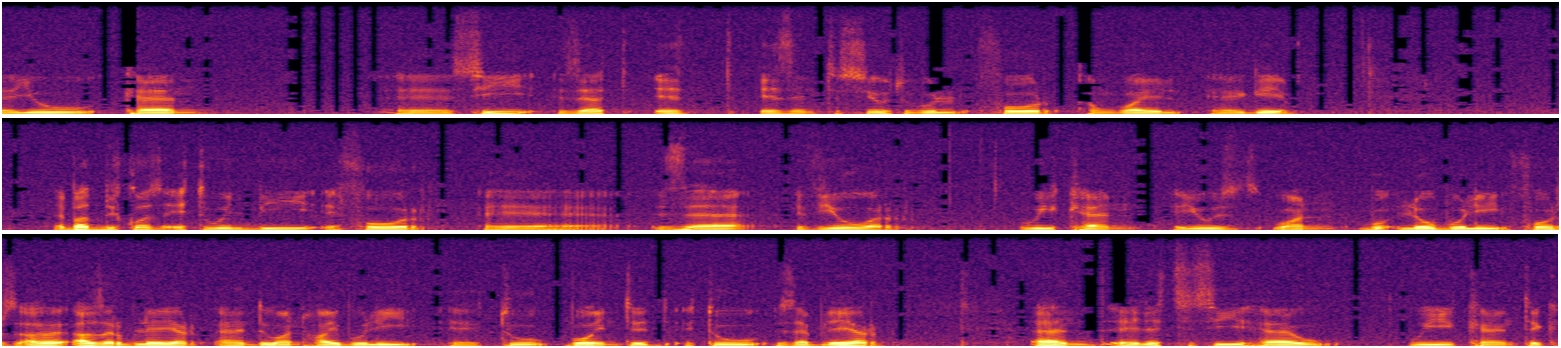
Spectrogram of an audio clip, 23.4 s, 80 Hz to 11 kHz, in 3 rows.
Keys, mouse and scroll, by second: 2.1-3.6 drag, 3.6 middle click, 4.2-6.0 right drag, 6.4-8.4 drag, 8.4 ctrl+s.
